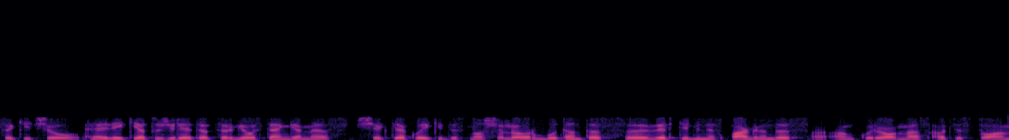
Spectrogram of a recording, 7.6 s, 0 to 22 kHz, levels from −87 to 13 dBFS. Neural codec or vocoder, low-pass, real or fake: none; 3.6 kHz; real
